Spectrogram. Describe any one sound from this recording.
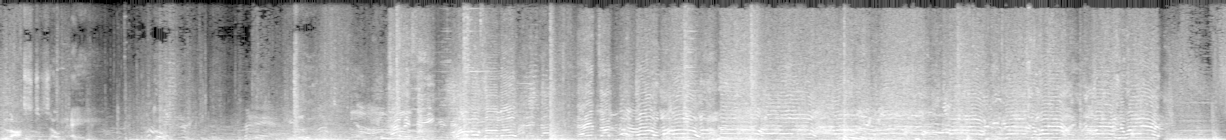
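Metal blades clash and clang in a fight.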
